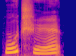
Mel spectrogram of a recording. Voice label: "无耻", Chinese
